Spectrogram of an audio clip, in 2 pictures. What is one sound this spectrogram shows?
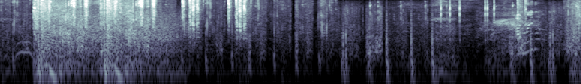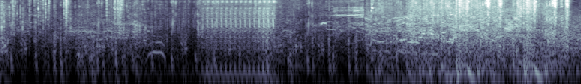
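Zombies snarl and groan.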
